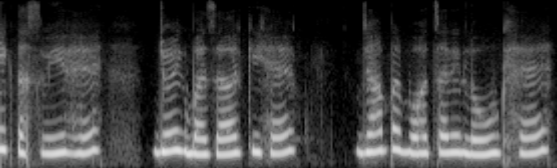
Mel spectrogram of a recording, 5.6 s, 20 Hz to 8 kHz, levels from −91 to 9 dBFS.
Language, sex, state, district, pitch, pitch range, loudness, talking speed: Hindi, female, Uttar Pradesh, Lalitpur, 300 Hz, 285-320 Hz, -12 LUFS, 150 wpm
